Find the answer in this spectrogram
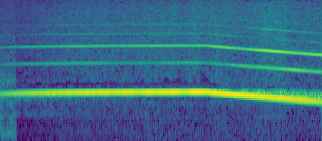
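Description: Police car siren wailing: one long tone that swells in, holds steady, then begins to fall slowly in pitch about one and a half seconds in.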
